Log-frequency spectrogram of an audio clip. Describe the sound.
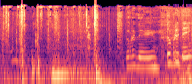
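Clunks and rattles inside the cab of a heavy truck on a driving-licence exam track on the outskirts of Kyiv, Ukraine, during a heavy-vehicle licence training course. After the instructor checks the seatbelts, the learner driver starts the engine, which cranks and rumbles to life, settling into a steady low drone, with faint voices underneath.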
